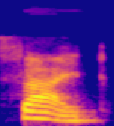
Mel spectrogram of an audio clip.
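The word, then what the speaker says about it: Zeit: বলে থাকবো সেট, অর্থাৎ এই সেটটার উচ্চারণ হবে বাংলা স এর মতো করে, হ্যাঁ খুবই সহজ, বাংলা স এর মতো উচ্চারণ হবে, যেমন সুগ সাইট, অর্থাৎ সেটটা স এর মতো উচ্চারিত হবে।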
